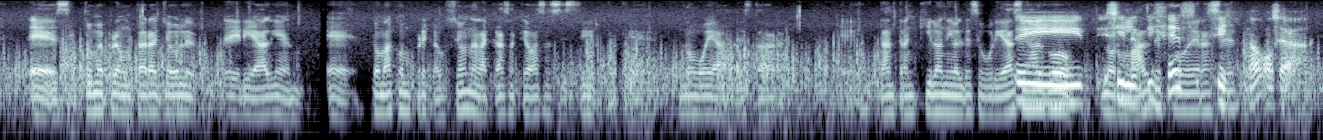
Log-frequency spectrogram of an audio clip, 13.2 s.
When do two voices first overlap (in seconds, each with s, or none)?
10.2 s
